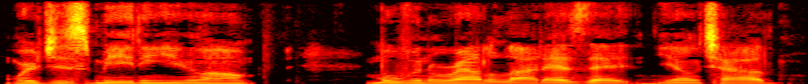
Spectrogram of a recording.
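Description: A man's voice: medium pitch, fairly even intonation, moderate pace, mellow, no room sound, soft background music. A man hosting a podcast, laid-back and casual, asking questions at home on a studio mic over a video call. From United States, Army family. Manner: laid-back, many "you know" fillers. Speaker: podcast host. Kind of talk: casual interview chat. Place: home room, indoors. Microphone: studio mic with headset, video call.

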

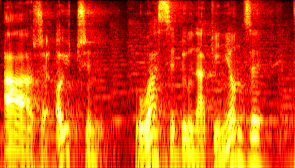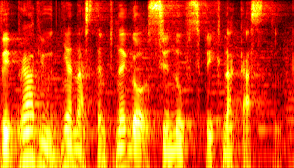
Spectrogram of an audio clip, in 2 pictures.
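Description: A man's voice: low-pitched, lively intonation, unhurried. A man narrating a comic audio fairy tale as a formal, courteous storyteller. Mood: measured. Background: music.

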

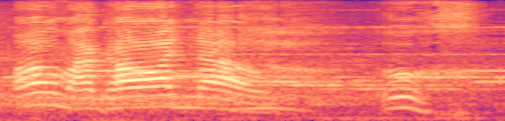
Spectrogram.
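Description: A middle-aged woman giving casual, excitable reaction commentary, blurting exclamations as she co-hosts a show. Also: on the high side, very slow, over music. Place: small living room, on a couch.

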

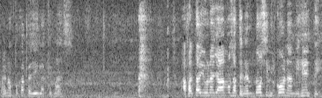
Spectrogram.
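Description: A man's voice: high-pitched, steady tone, unhurried, noisy background. A man in his thirties with a Colombian accent, chatting affectionately while filming his trucks with a phone at arm's length. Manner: chatty and affectionate, full of diminutives. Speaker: trucking company owner and vlogger. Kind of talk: casual vlog walkaround. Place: outdoor truck yard and truck cab. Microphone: phone camera held at arm's length.

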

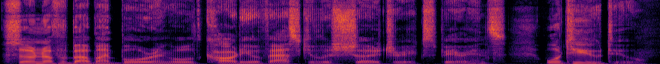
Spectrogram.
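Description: An actor playing a suave, flirtatious, polite male surgeon with a deep, husky voice in a romantic comedy audio drama. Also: wildly swooping pitch, fairly quick, a bit bright, no room sound, studio quality, heavily acted. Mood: charming, curious.

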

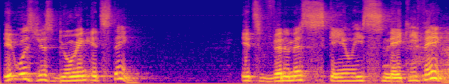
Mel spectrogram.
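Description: A middle-aged man preaching a sermon as a pastor, telling an animated story while moving about a church sanctuary. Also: sits high, a little slow. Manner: animated storytelling with wide gestures, walking about.

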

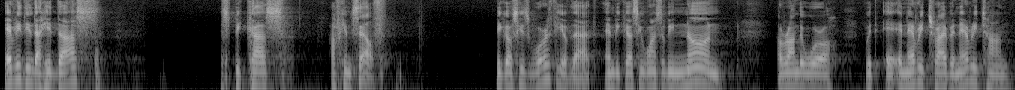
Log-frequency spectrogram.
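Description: A man's voice: medium pitch, steady tone, a little slow, vocal fry, long pauses, fairly bright tone. Guest pastor, Guatemalan man, middle-aged, Spanish-accented English, mid-range voice, earnest and repetitive, in a reverberant sanctuary. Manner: earnest, repeats phrases, walks the stage. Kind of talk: sermon. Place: large church stage. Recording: long church hall reverb.

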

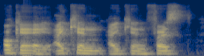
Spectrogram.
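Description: A man's voice: mid-range voice, steady tone, measured pace, bright, forceful tone. A young man from Moldova, a guest entrepreneur, talking casually on a video call in a home office with many fillers and restarts.

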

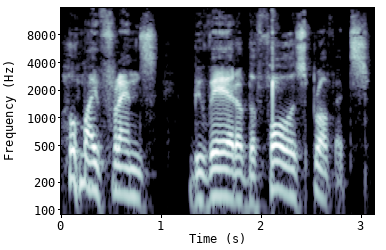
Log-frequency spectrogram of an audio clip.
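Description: A man's voice: medium pitch, a little slow. A middle-aged man preaching an impassioned sermon as a pastor, with repeated restarts and rising emphasis, recorded on a lapel mic. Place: wood-paneled church pulpit indoors, later outdoors on a hillside.

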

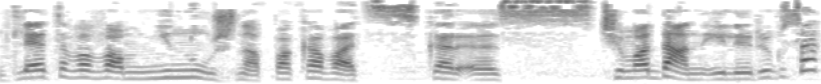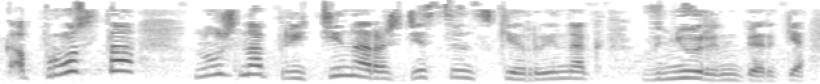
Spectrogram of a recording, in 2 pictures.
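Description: A woman in her thirties presenting a news report on location outdoors into a handheld microphone, with slightly hesitant delivery. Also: mid-range voice. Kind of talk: on-location reporting, semi-scripted presenting to camera. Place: outdoor Christmas market.

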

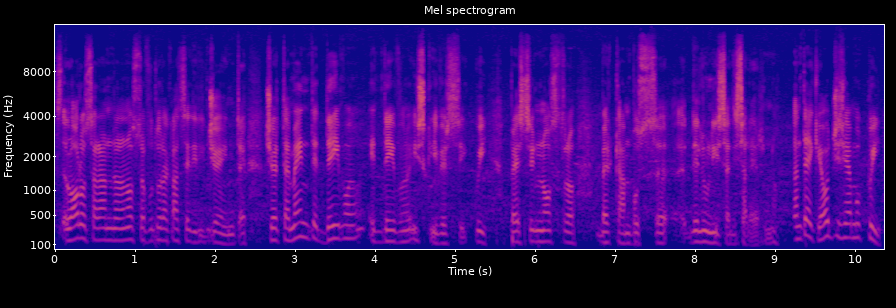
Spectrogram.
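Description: Gravelly southern Italian man. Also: mid-range voice, moderate pace, hardly any pauses, fairly bright tone. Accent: southern Italian, Campania. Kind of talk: press interview. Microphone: handheld interview microphone. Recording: faint event hall noise.

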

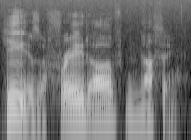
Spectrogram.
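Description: Animated mellow man reading to kids. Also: medium pitch, unhurried, no echo. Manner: expressive, clearly addressing young children. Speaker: host of a children's read-aloud show. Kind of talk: children's storybook read-aloud and presenting.

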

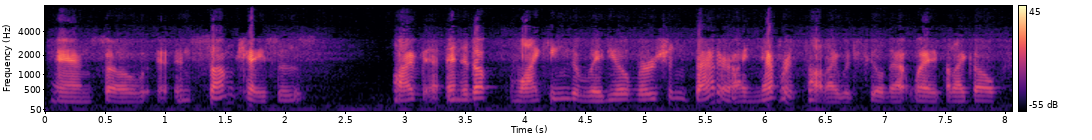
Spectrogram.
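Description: A man's voice: mid-range voice, unhurried, husky. A man talking as an interview guest in a conversational, emphatic way, acting out his own thoughts. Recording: muffled, tinny phone line.

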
